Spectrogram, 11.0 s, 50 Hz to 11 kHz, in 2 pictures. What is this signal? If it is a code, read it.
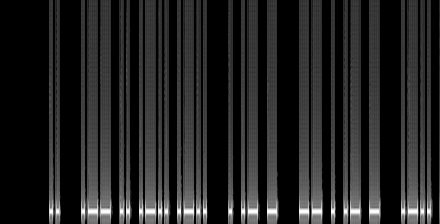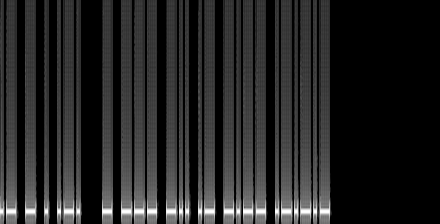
Morse code, heard as a keyed tone, about 31 wpm, 700 Hz. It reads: I WILL EAT MEAT LATER TODAY.
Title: Sentences from Top 1000 Words - Review Part 3 - 30wpm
